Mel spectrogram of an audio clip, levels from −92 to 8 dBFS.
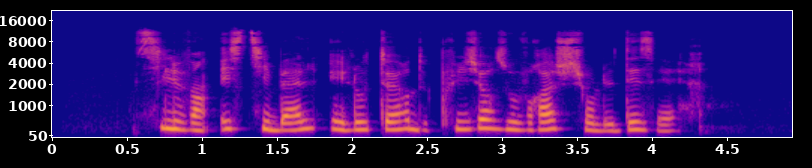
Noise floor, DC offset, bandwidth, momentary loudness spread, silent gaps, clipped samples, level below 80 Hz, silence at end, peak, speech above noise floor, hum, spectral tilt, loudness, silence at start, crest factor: -80 dBFS; under 0.1%; 12 kHz; 7 LU; none; under 0.1%; -88 dBFS; 0.8 s; -8 dBFS; 56 dB; none; -4 dB/octave; -25 LUFS; 0.55 s; 18 dB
